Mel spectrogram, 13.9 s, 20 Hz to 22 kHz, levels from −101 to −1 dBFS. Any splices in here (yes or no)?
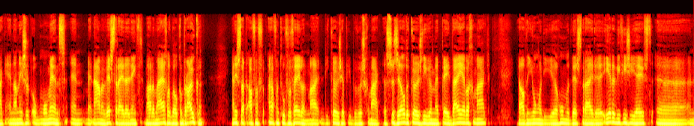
yes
